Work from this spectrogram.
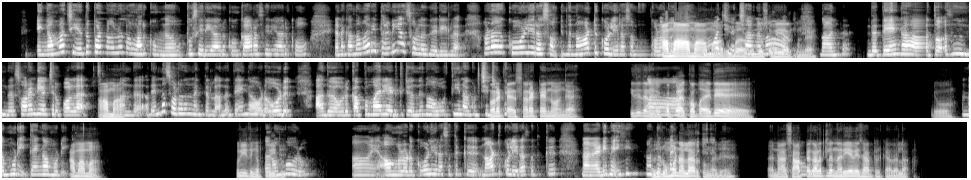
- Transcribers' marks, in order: tsk; tapping; laughing while speaking: "அந்த மாரி"
- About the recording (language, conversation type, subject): Tamil, podcast, சிறுவயதில் சாப்பிட்ட உணவுகள் உங்கள் நினைவுகளை எப்படிப் புதுப்பிக்கின்றன?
